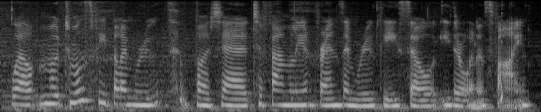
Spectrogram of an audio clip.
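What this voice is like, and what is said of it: Irish accent. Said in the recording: “In her lovely Irish accent”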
